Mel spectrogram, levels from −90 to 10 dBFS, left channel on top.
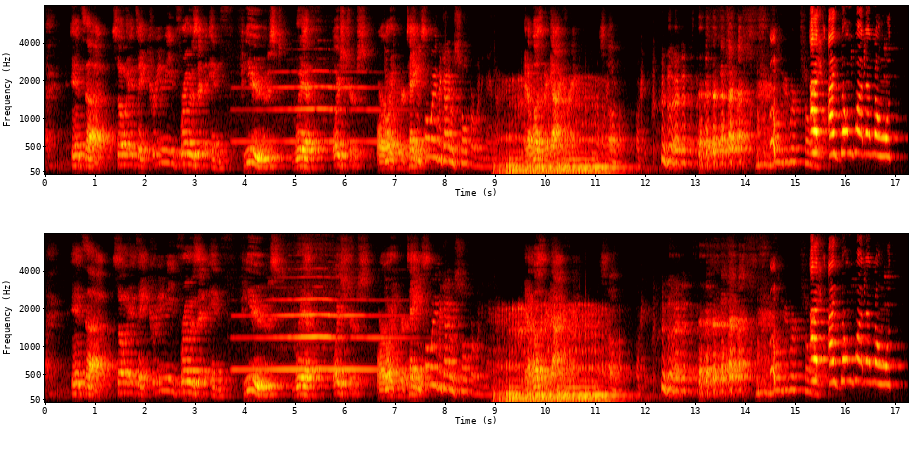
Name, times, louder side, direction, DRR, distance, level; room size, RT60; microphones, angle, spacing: voice 1, 0.5-1.1 1.4-3.5 3.9-4.6 4.9-5.3 5.7-7.5 9.6-10.6 10.9-11.3 13.2-13.9 14.2-14.6, left 1 dB, 90° left, -5 dB, 3.8 m, -30 dB
Wind instrument woodwind instrument, 3.7-7.8, right 8 dB, 80° right, 0.8 m, -38 dB
voice 2, 7.4-9.1 11.0-11.5 11.8-13.0 14.5-15.5, left 1 dB, 45° left, 5 dB, 1.2 m, -37 dB
sound 1, 9.0-11.8, right 2 dB, 40° right, 0.7 m, -30 dB
voice 3, 15.3-16.9, left 5 dB, 25° left, 16 dB, 0.4 m, -23 dB
17.5 x 8.2 x 4.0 m, 0.89 s
head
